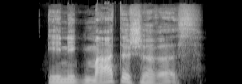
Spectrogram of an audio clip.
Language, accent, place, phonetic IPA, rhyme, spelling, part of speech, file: German, Germany, Berlin, [enɪˈɡmaːtɪʃəʁəs], -aːtɪʃəʁəs, enigmatischeres, adjective, De-enigmatischeres.ogg
- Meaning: strong/mixed nominative/accusative neuter singular comparative degree of enigmatisch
